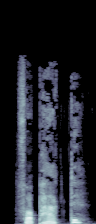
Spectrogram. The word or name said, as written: forpagte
